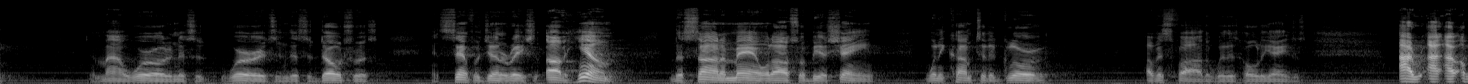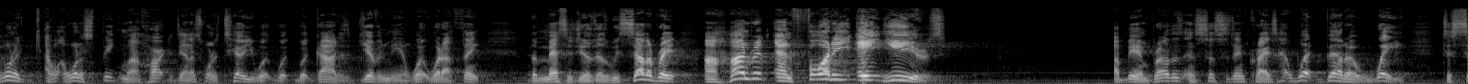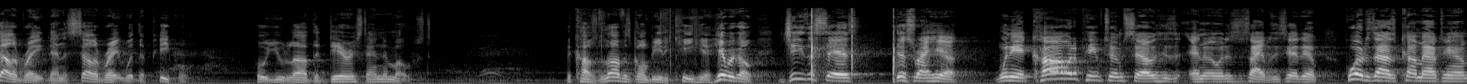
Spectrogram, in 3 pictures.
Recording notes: delivered the sermon for our 148th Church Anniversary service on May 27, 2018.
